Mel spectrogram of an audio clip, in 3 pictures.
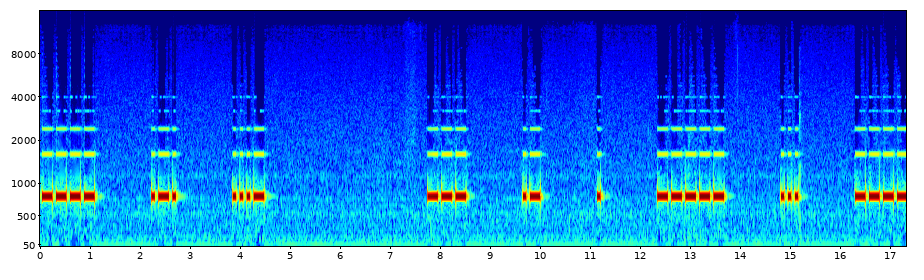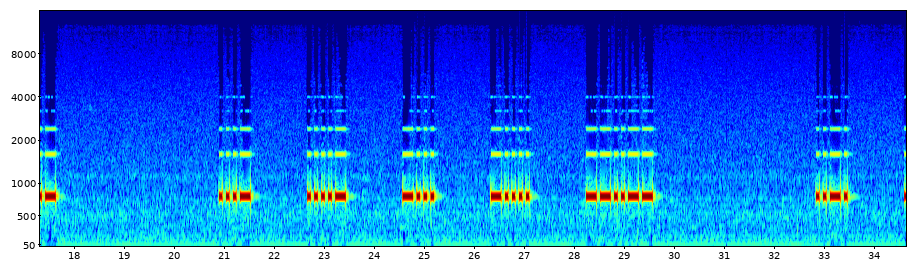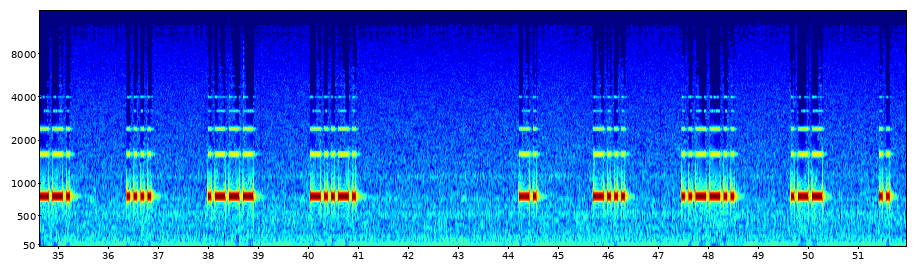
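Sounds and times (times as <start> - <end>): morse code beeps: 0.0 - 1.2, 2.2 - 2.8, 3.8 - 4.6, 7.8 - 8.6, 9.6 - 10.1, 11.1 - 11.3, 12.4 - 13.8, 14.8 - 15.2, 16.3 - 17.7, 20.9 - 21.6, 22.7 - 23.5, 24.6 - 25.3, 26.4 - 27.2, 28.2 - 29.6, 32.8 - 33.5, 34.6 - 35.3, 36.4 - 36.9, 38.0 - 39.0, 40.0 - 41.0, 44.2 - 44.7, 45.7 - 46.4, 47.5 - 48.6, 49.6 - 50.4, 51.4 - 51.7.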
